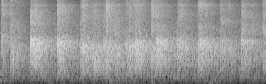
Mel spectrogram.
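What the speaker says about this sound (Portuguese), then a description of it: "E as palmas são de Deus." A church congregation clapping in rhythm at a family service, loud steady claps in even pulses about three per second, carried on without voices.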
